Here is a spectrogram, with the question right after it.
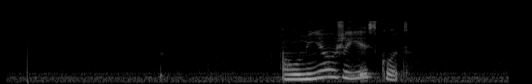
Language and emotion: Russian, positive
